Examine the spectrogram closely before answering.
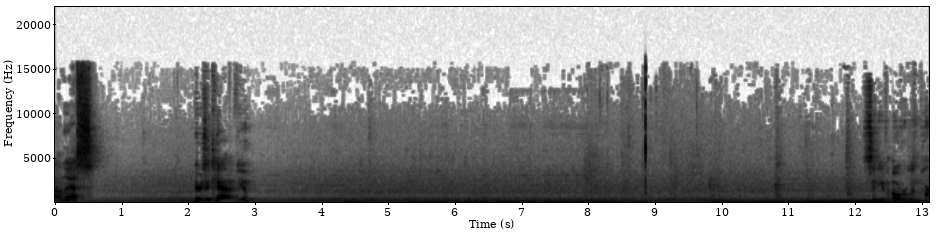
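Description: An elevator motor hums steadily as the car moves.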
